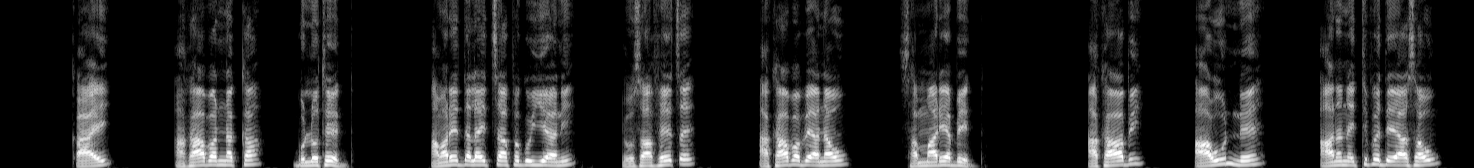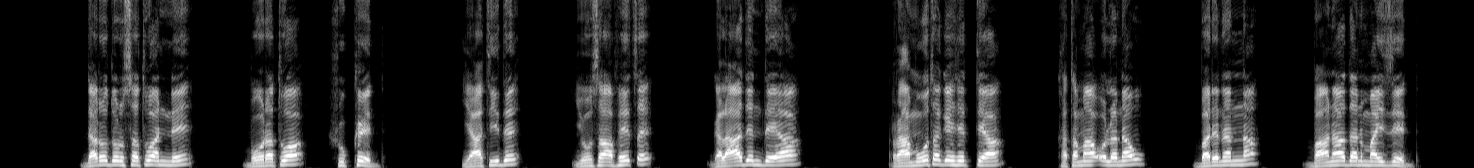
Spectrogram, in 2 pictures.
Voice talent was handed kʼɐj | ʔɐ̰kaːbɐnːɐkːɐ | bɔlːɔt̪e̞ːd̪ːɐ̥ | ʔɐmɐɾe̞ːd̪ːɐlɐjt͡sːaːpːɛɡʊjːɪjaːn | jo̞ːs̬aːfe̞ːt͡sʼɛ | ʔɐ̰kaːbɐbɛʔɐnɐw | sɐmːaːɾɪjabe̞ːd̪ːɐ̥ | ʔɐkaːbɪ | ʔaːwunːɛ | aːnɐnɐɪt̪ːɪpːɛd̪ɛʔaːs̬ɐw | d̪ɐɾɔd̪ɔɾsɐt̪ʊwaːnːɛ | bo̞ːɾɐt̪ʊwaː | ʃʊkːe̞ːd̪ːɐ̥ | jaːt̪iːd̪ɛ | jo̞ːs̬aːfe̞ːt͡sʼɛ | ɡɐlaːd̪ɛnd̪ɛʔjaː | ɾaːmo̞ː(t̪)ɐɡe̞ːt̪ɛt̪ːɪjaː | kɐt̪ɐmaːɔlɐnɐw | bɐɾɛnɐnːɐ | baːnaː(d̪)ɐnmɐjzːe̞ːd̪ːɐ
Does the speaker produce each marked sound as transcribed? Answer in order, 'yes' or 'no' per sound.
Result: yes, yes

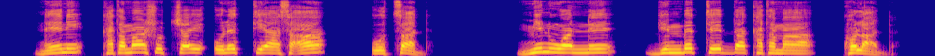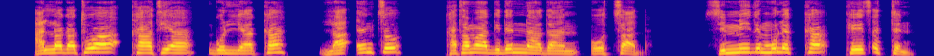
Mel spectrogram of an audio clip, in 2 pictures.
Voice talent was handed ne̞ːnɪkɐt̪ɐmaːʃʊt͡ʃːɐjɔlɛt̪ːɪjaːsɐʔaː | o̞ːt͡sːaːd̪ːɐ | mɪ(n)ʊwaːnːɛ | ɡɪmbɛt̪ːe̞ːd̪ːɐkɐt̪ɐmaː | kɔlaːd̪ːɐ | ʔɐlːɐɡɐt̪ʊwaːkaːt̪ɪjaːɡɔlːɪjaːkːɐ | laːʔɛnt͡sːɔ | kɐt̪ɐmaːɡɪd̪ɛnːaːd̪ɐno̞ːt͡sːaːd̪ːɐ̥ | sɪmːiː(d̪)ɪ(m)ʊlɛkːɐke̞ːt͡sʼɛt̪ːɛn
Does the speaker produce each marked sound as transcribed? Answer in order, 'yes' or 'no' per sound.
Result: yes, yes, yes

